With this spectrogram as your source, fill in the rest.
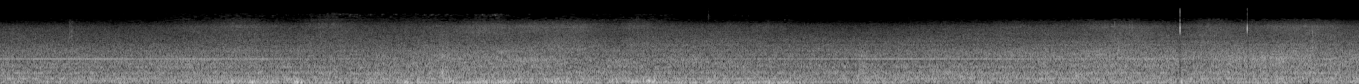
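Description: Wind blows steadily across a microphone outdoors.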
